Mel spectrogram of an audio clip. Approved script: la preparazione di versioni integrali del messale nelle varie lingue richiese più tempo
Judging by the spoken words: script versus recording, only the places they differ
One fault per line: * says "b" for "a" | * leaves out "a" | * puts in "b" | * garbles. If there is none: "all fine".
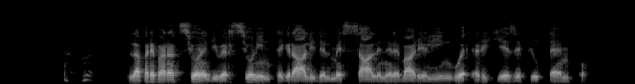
all fine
